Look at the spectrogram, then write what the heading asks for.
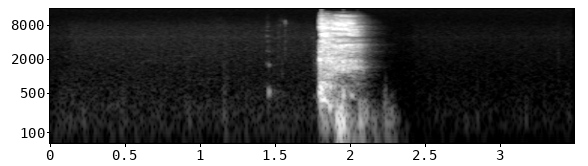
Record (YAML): cough_length: 3.5 s
cough_amplitude: 30860
cough_signal_mean_std_ratio: 0.21
survey_phase: alpha (2021-03-01 to 2021-08-12)
age: 18-44
gender: Female
wearing_mask: 'No'
symptom_none: true
smoker_status: Never smoked
respiratory_condition_asthma: true
respiratory_condition_other: false
recruitment_source: REACT
submission_delay: 1 day
covid_test_result: Negative
covid_test_method: RT-qPCR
